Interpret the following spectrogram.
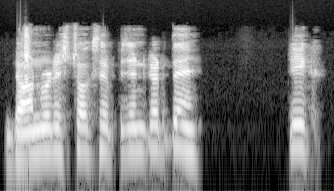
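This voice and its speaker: A man's voice: high-pitched, steady tone, fast talker, fairly bright tone, no echo. A man teaching shorthand in a classroom lesson, explaining step by step and repeating each point with checking questions. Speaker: stenography teacher. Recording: dull lo-fi dry recording.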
